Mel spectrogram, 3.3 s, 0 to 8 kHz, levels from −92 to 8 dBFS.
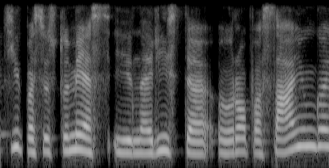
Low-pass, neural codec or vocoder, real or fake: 7.2 kHz; none; real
